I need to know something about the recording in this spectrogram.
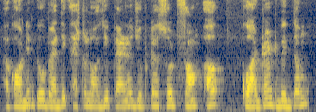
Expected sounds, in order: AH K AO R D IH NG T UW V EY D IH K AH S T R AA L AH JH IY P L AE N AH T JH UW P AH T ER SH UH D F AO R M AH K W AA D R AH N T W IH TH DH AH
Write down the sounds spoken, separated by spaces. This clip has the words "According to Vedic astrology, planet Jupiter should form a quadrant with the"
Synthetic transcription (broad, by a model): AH K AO R D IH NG T UW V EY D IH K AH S T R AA L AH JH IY P AE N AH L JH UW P T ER S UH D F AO M AH K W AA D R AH N T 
